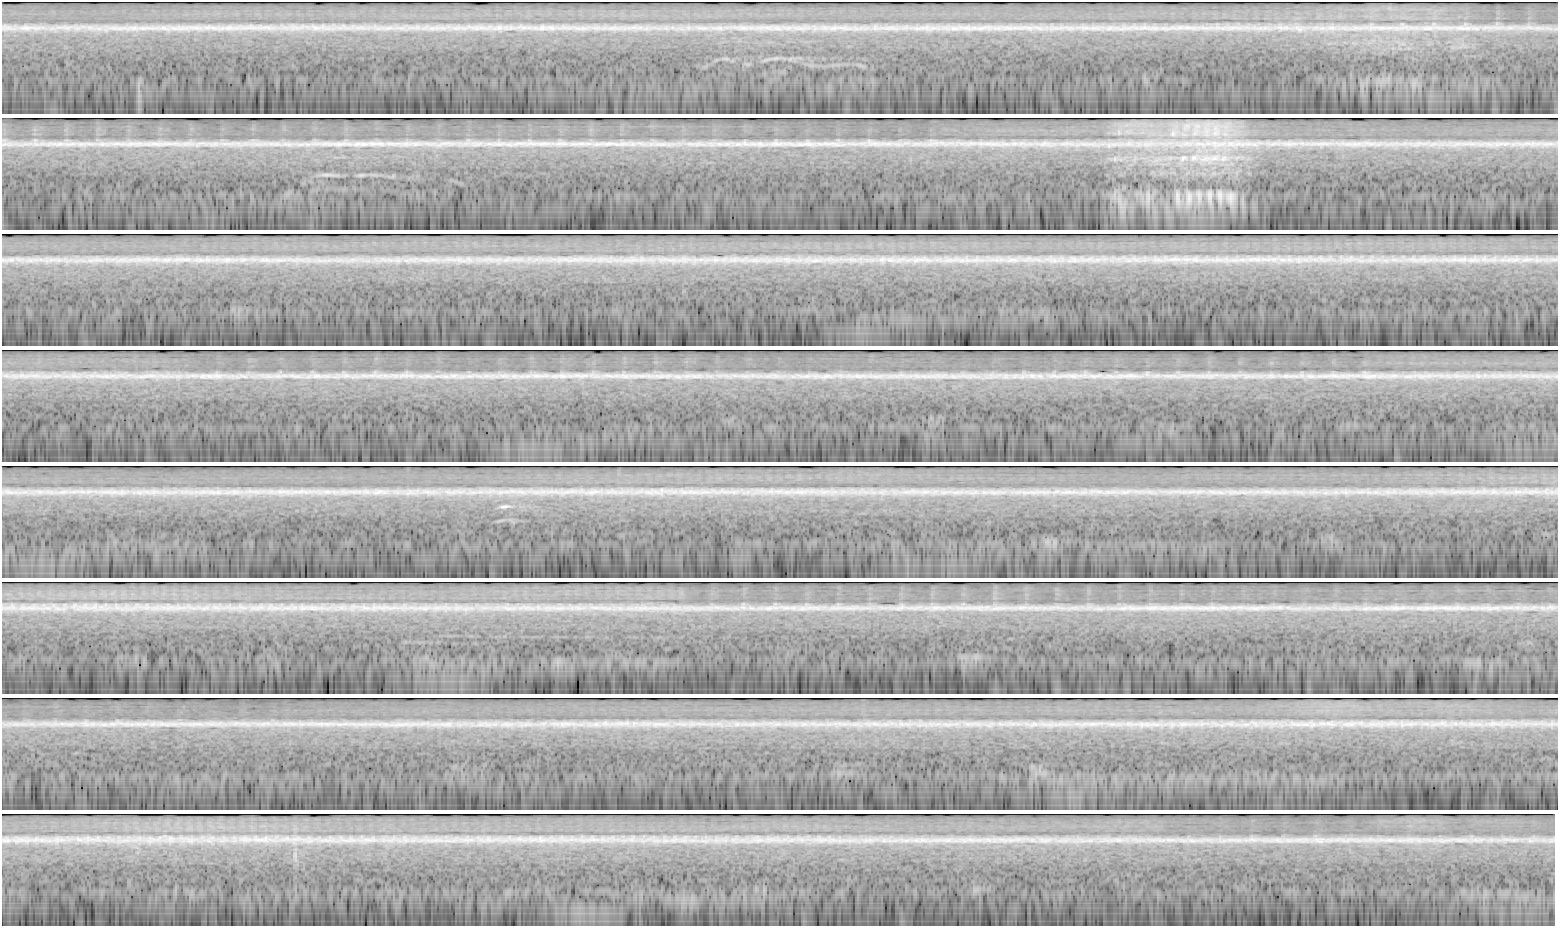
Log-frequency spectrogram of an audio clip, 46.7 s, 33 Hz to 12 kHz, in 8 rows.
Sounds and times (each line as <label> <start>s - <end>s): crickets 0.0s - 46.6s
noise of a lawn sprinkler 0.0s - 46.6s
close horse snorts 4.9s - 5.6s
close horse snorts 10.0s - 10.6s
distant dog barkings 25.0s - 25.5s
